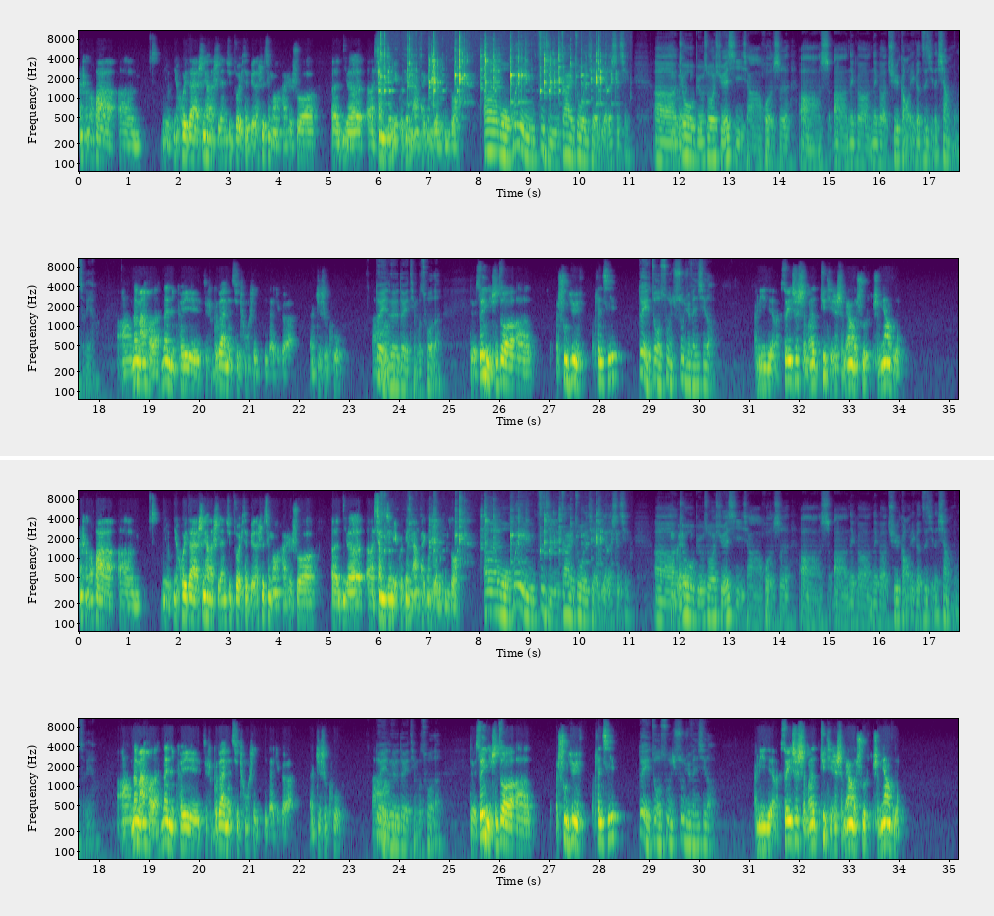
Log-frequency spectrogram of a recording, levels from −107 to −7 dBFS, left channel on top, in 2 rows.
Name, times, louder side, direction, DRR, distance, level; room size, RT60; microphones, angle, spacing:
voice 1, 0.0-4.7 5.0-7.6 11.8-12.1 18.3-21.9 22.2-22.8 23.5-24.0 25.4-26.6 27.1-28.4 31.1-34.0, right 3 dB, 45° right, 0.4 m, -23 dB
sound 1, 6.0-10.8, left 13 dB, 85° left, 0.4 m, -28 dB
voice 2, 8.1-11.0 11.5-17.9 23.5-24.8 28.8-30.3, left 2 dB, 35° left, 0.6 m, -33 dB
5.1 x 3.2 x 2.8 m
head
